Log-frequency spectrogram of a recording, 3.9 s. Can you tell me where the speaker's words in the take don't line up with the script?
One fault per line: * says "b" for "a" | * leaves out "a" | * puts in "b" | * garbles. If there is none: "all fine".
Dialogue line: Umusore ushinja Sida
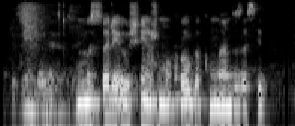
* puts in "umukobwa kumwanduza"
